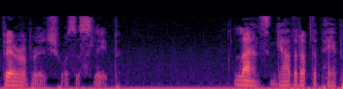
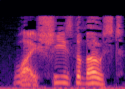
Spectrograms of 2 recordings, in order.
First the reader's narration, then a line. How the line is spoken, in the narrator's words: Shocked, Lance cried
